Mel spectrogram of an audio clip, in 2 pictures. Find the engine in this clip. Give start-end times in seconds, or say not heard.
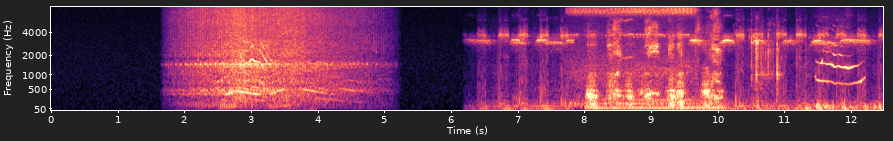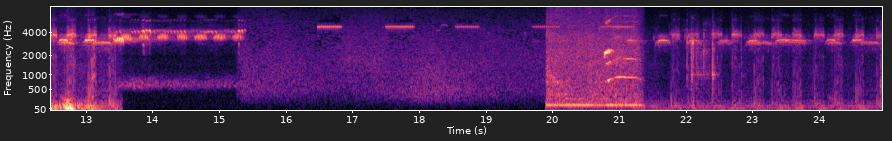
1.6-5.2.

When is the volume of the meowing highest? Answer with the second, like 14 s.
12 s.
